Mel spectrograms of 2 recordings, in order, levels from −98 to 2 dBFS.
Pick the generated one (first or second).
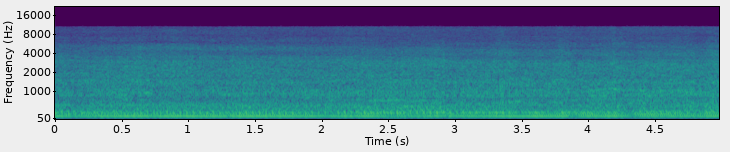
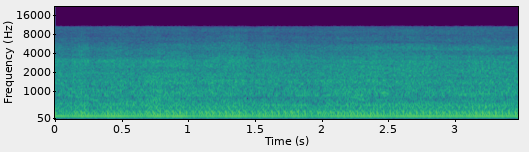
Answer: first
